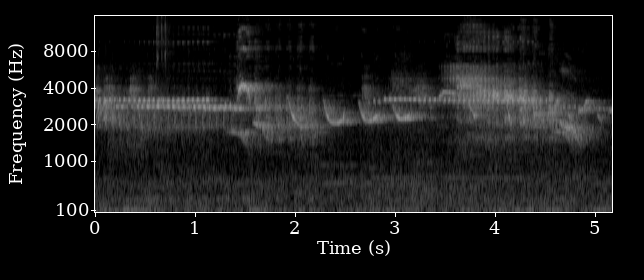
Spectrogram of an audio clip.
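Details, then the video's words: Male and female common iora, lure sound: a rapid string of curled, down-slurred whistles, then a denser burst of high chattering notes, with a persistent shrill drone underneath. "pikat burung cipow jantan dan betina"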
